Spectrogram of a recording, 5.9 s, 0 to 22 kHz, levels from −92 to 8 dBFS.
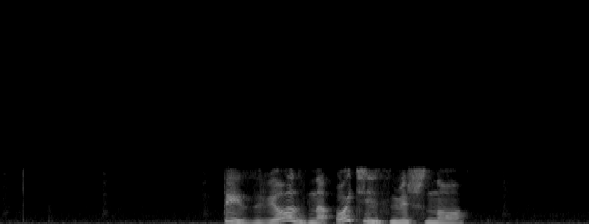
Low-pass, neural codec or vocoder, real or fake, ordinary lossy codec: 5.4 kHz; none; real; Opus, 32 kbps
